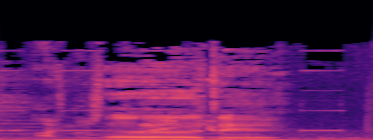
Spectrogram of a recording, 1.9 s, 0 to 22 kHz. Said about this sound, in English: Now it beeps if you go like 1k over.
